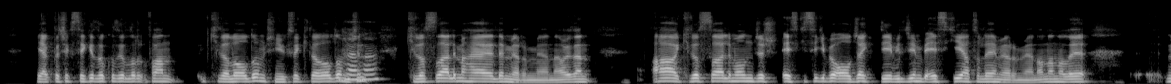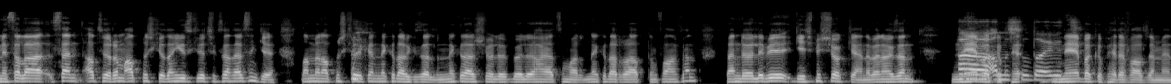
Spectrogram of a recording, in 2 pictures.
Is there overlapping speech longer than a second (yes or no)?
yes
